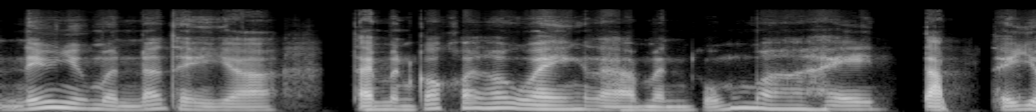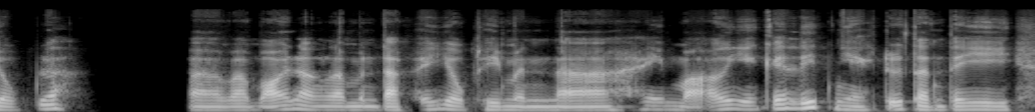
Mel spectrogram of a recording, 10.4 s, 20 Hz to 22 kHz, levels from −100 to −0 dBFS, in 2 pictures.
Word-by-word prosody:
nếu 170 +7 +1
như 175 -5 0
mình 130 -5 -4
á, 145 +4 0
thì, 120 -5 -3
ờ, 110 0 0 0.4
tại 125 - +6
mình 125 -1 -3
có 155 +5 0
cái - - +1
thói 180 +1 0
quen 140 -4 +3
là 110 -2 +1
mình 110 0 -4
cũng, 135 +12 -3
ơ, 145 -2 -1
hay 130 -1 -1 0.2
tập - - +5
thể 120 - 0
dục 125 -3 -2
đó. 150 +1 0 0.6
Ờ, 110 -1 -1
và 115 0 0
mỗi 110 +4 +2
lần 130 -5 +1
là 115 0 +1
mình 115 -1 -3
tập 115 -1 +5
thể - - -3
dục 130 -4 -1
thì 120 - -1
mình, 110 -1 -2
à, 110 0 +3
hay 125 +1 -4
mở 125 +4 +1
những 130 -1 -2
cái 155 +1 +3
list 190 +4 +3
nhạc 120 -4 -1
trữ 130 - +2
tình, 120 -3 +2
tại 115 - +2
vì, 120 -1 0
125 Hz, 250 wpm, -27 LUFS, 115-140 Hz, 0.6 s, tại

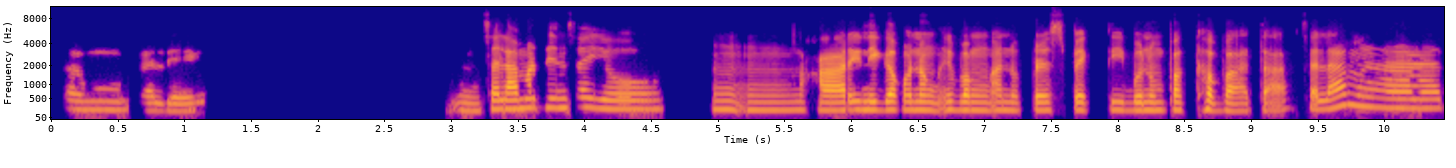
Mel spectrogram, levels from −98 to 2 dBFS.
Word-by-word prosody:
Ang 205 -1 -6 0.4
galing. 175 0 -6 1.8
Hmm, 180 -1 -10
salamat 220 +3 +4
din 245 0 -4
sa’yo. 220 -4 -4 0.3
Mm, 195 -2 -7
nakarinig 200 0 +4
ako 200 0 +3
ng 195 -1 +2
ibang 195 -1 +1
ano, 195 -1 -1
perspektibo 190 0 -1
nung 190 0 -3
pagkabata. 185 -2 +1
Salamat. 240 -3 0
200 Hz, 90 wpm, -24 LUFS, 190-220 Hz, 1.8 s, salamat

